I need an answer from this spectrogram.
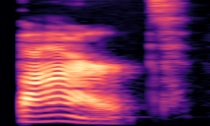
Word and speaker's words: paard: Paard, paard, ja? Paard, un A long parce qu'il y en a 2.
